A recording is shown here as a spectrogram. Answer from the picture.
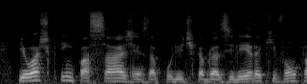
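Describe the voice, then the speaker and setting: The man's voice is fairly high with lively intonation. He speaks at a very fast pace. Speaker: radio host and radio teacher. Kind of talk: interview host conversation.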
